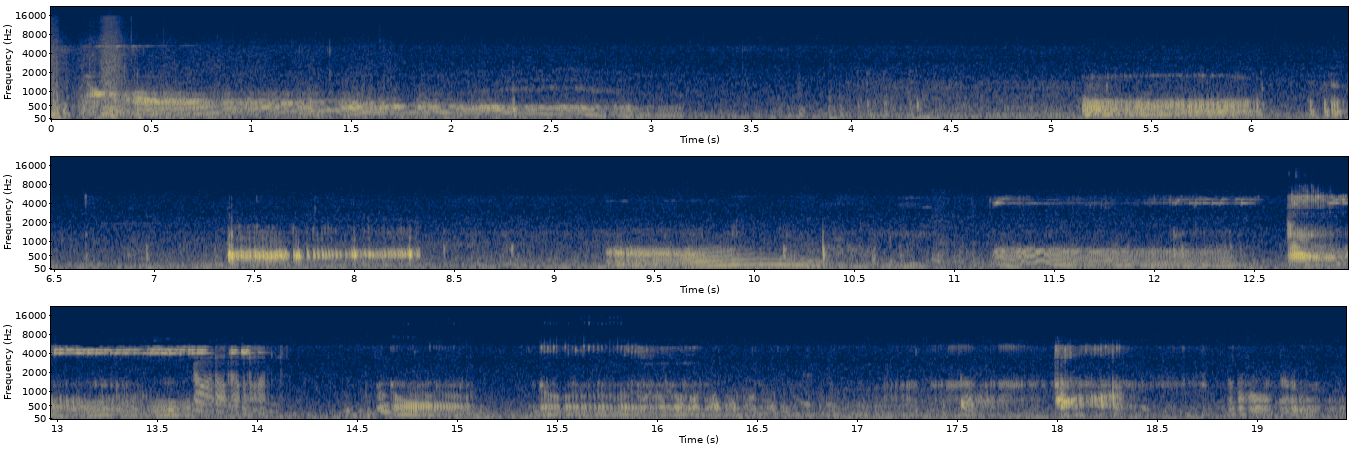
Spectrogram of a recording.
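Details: Irregular gurgling, rumbling and squeaky bubbling sounds in bursts; stomach growling (borborygmi), a normal digestive sound.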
